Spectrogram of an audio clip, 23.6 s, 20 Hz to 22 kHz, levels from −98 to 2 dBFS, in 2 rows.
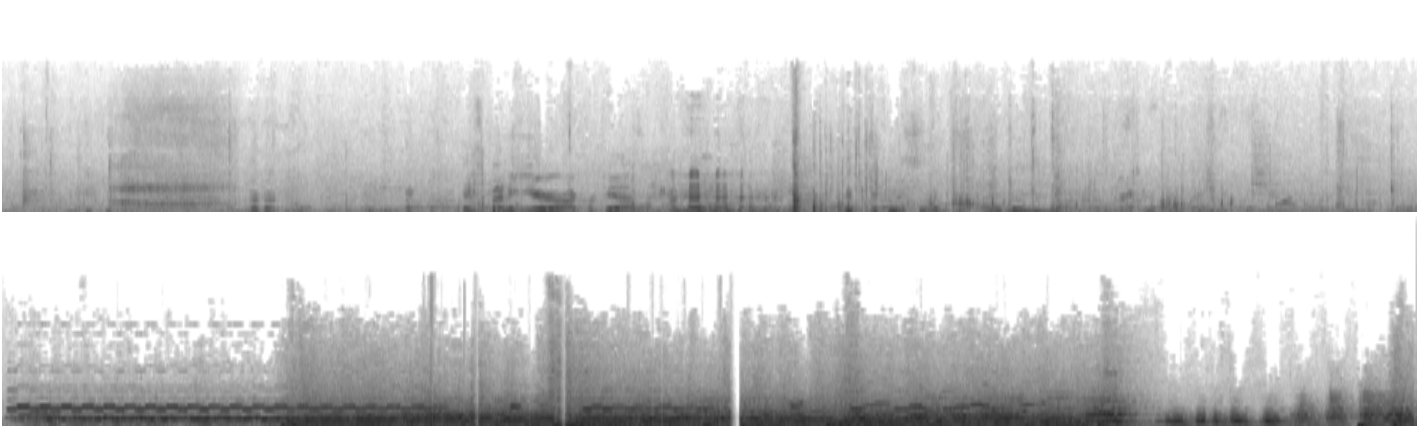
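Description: Between 15.31 and 15.79 s, packets arrived late and the jitter buffer kept running dry, causing repeated stalls (stutter): four brief holds of the preceding sound, the longest 31 ms, make the audio drag. At 16.45 s a single late packet caused a short stall, stretching the last sound by 42 ms before it resumed where it left off, leaving a held moment with a faint buzz or dip. From 17.01 to 17.97 s the stutter returned more heavily, with seven holds, the longest 80 ms, filling 137 ms in all, so the audio limps and hesitates. From 21.51 to 22.64 s a jitter buffer speed-up trimmed about 50 ms of excess buffered audio in small pitch-period cuts, making the sound run 4% fast at unchanged pitch.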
